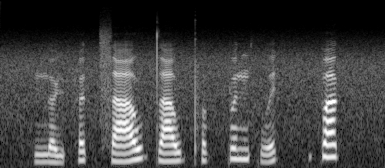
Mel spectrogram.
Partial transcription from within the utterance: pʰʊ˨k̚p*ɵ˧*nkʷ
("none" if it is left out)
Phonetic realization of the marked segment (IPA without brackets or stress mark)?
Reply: ɵ˧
